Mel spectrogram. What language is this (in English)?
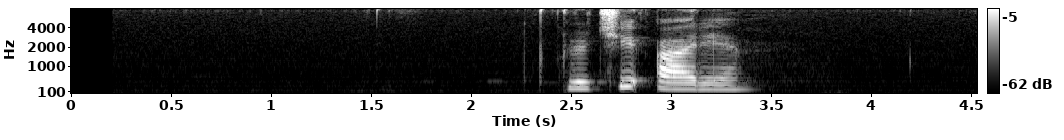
Russian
